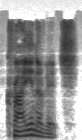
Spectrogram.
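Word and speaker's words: Krajinović: six one from and i apologize from the last episode it is kryanovich said better pronunciation this time and he knocked out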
